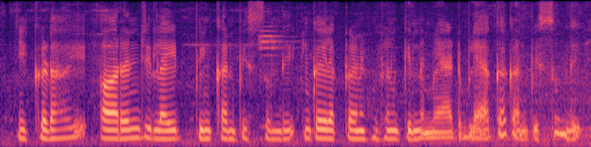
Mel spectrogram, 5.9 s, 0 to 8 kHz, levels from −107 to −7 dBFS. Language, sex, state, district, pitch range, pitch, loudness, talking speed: Telugu, female, Andhra Pradesh, Anantapur, 170-185 Hz, 175 Hz, -30 LUFS, 120 wpm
